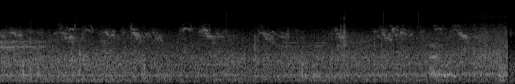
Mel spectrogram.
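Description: Honey bees buzzing steadily around two hives set out in front of a house, a dense, continuous outdoor hum with individual insects passing close now and then, no voices.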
